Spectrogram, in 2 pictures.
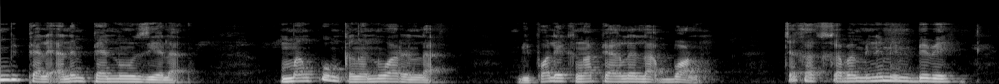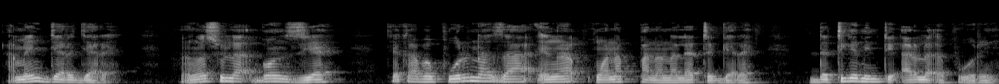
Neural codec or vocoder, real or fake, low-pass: none; real; 7.2 kHz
